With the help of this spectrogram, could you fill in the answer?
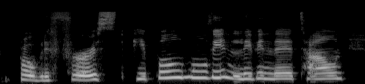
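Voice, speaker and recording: At a very slow pace and with very wide pitch swings, the speaker talks in a Russian accent, the sound dry and close with no echo. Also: woman. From Kazakhstan and Russia. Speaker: holistic coach and medical intuitive. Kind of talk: podcast interview.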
